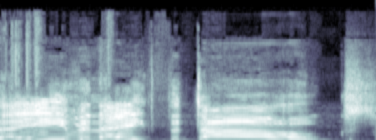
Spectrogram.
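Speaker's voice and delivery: very high, loud, shrill, drawn-out excited shriek. Voicing a frightened farmer telling of an attack: shrieking. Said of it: "He shrieks".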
